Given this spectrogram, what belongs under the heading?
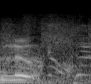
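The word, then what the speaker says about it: Mū: point out it's it's it's moo but it's spelled like mu with the U having like the line over it and the fight's over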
